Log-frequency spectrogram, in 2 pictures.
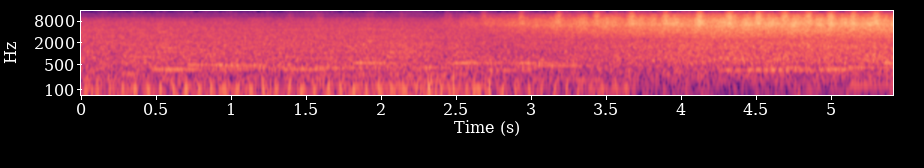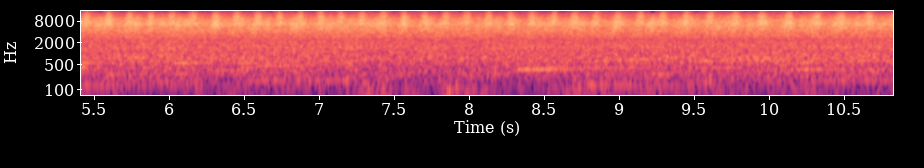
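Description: Rushing water: a waterfall's low rumble that, about three seconds in, gives way to the brighter hiss of whitewater pouring over rocks. Soft background music with held notes plays under it.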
